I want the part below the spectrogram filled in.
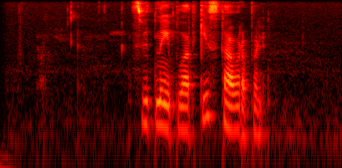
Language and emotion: Russian, neutral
